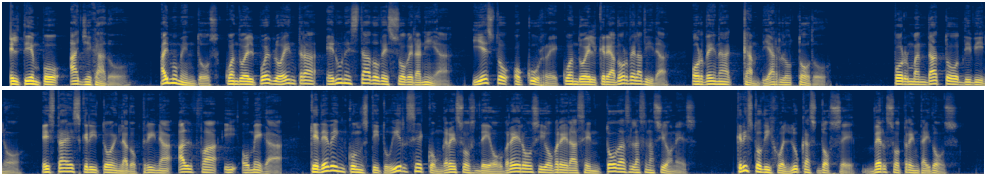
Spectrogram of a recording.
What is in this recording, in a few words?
Spanish (LA), Male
